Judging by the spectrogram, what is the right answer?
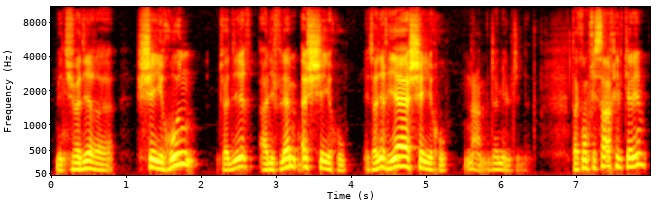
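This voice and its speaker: A man giving a one-on-one Arabic grammar lesson, patient and explaining step by step, saying Arabic words slowly and often checking that his student follows. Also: medium pitch, lively intonation. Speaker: Arabic teacher.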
